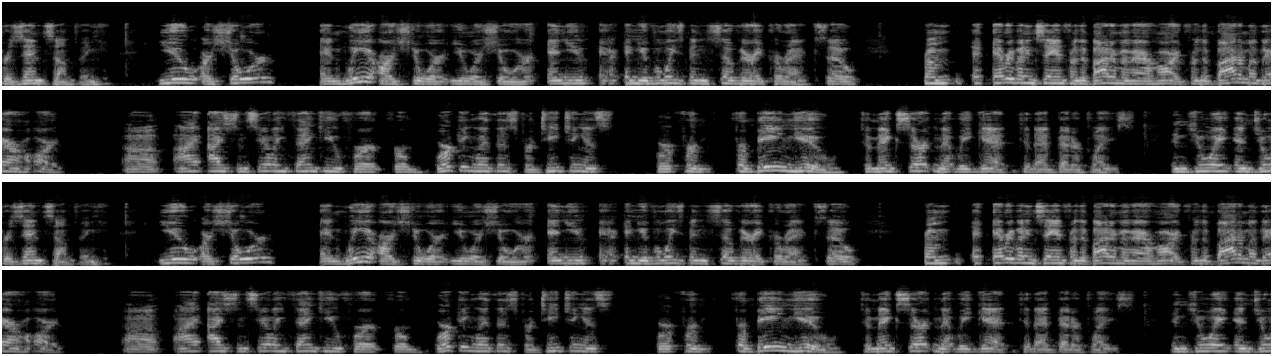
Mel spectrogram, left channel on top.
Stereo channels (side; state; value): both; normal; correlation 0.71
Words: something, you are sure, and we are sure you are sure, and you've always been so very correct. So from everybody saying from the bottom of our heart, I sincerely thank you for working with us, for teaching us, for being you to make certain that we get to that better place. Enjoy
